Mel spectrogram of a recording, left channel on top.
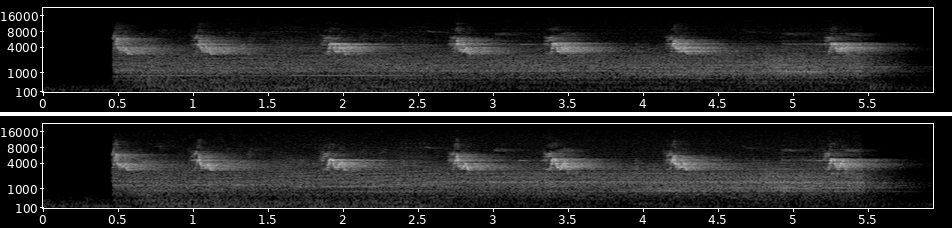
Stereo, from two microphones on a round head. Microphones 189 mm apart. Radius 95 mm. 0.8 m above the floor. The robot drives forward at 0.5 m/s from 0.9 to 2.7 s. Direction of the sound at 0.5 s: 55° right (ahead or behind).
